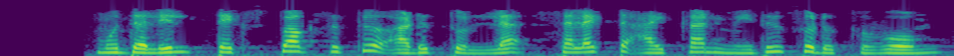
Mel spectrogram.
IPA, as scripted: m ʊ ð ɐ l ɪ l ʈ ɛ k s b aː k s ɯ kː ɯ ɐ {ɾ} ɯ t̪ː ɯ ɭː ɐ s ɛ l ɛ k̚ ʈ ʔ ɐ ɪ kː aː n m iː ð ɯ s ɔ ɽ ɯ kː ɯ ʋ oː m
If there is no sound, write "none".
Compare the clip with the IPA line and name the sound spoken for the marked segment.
ɽ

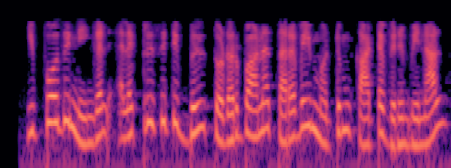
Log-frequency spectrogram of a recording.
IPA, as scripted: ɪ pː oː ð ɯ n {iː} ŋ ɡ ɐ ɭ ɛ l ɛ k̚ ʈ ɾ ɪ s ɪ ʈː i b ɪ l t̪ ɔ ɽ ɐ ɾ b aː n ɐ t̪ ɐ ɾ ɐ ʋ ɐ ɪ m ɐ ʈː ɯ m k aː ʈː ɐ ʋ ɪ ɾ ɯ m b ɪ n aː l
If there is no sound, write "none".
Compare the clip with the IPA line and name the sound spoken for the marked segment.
iː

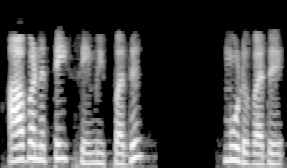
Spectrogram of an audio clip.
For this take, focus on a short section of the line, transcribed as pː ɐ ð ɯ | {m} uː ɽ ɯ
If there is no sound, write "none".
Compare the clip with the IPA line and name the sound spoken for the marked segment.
m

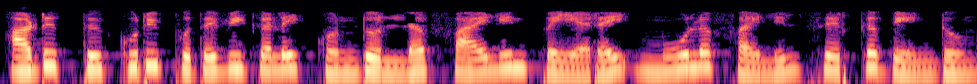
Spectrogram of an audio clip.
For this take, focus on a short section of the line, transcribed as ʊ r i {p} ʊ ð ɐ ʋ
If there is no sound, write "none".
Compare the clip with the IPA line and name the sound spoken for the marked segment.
p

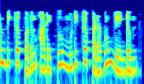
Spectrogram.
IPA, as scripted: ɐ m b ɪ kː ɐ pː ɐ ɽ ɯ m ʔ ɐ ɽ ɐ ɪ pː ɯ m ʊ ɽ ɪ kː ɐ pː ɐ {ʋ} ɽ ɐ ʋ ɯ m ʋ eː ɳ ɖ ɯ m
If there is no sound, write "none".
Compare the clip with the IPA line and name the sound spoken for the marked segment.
none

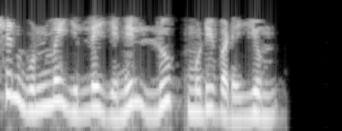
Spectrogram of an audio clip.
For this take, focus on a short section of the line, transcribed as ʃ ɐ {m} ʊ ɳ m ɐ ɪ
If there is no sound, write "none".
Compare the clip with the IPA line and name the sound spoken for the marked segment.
n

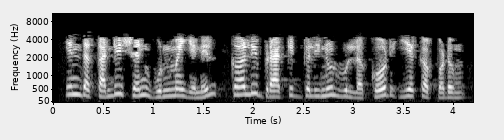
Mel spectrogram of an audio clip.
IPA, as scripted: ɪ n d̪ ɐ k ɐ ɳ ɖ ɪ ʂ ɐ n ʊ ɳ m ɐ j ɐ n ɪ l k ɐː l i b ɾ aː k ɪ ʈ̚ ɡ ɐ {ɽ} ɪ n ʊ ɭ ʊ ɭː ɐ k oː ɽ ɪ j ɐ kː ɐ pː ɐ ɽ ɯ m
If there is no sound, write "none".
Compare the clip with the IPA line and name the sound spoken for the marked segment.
ɭ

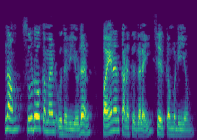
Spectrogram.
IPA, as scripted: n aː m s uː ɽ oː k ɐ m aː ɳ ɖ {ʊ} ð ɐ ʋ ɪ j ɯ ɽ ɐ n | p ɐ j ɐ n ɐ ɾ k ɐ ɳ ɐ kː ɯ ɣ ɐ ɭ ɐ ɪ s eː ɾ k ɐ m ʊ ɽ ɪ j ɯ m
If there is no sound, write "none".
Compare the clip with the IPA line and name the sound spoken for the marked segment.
ʊ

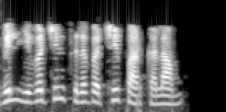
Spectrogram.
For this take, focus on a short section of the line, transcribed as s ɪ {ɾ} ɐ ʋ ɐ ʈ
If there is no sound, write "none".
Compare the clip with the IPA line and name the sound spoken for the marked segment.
l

